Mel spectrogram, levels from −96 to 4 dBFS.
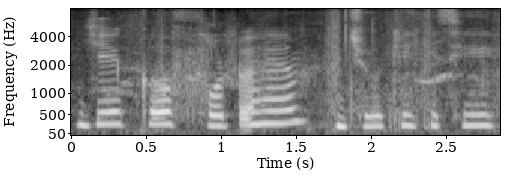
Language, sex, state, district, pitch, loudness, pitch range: Hindi, female, Bihar, Patna, 250 Hz, -16 LUFS, 235-280 Hz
